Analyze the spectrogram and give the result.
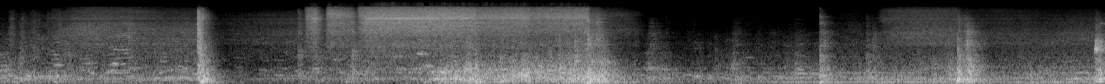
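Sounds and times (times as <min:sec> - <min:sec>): train car running hum: 0:00.0 - 0:11.0
compressed air hiss: 0:03.0 - 0:06.3, 0:08.8 - 0:10.3.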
